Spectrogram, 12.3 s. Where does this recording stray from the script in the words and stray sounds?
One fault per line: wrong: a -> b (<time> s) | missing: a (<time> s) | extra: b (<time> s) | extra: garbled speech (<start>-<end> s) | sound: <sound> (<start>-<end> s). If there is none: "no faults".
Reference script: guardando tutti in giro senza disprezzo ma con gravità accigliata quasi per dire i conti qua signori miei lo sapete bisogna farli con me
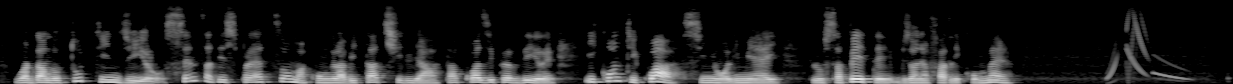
sound: chirp (11.1-12.0 s)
